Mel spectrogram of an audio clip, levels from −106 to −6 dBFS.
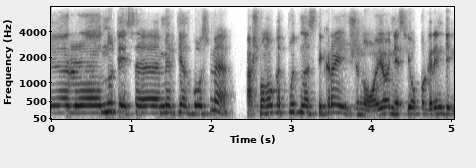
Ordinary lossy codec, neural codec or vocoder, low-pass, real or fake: Opus, 16 kbps; none; 7.2 kHz; real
